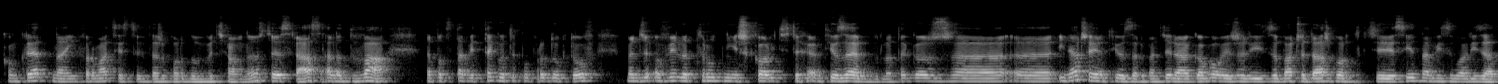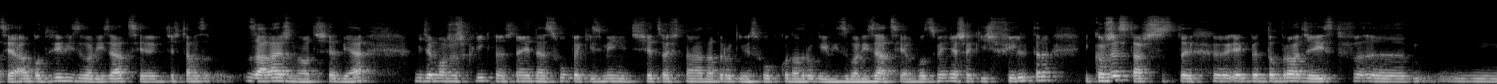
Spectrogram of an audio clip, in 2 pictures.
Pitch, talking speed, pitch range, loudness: 140 Hz, 150 wpm, 135-150 Hz, -23 LUFS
